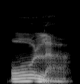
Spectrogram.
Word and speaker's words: hola: In Spanish, the letter H is always silent. Whether it's at the beginning, in the middle, or at the end of the word, it's never pronounced. Here are some examples of words that have the letter H.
